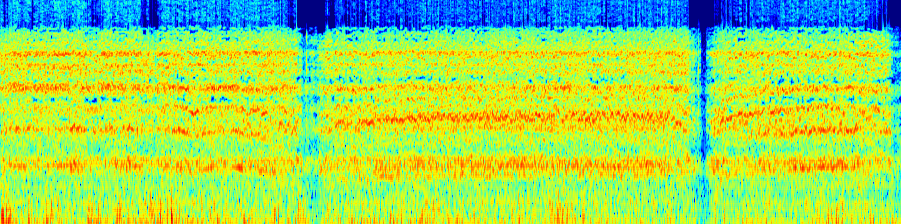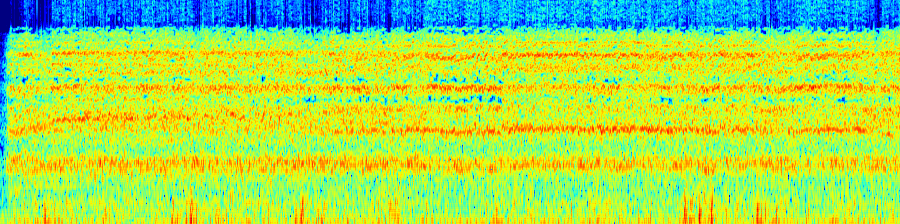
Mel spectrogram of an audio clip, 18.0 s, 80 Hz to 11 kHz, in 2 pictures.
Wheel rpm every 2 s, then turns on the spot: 230, 150, 200, 160, 150, 200, 220, 230, 230.
none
